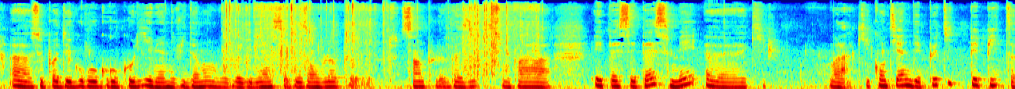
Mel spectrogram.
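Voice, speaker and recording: Quiet and very deep in pitch, a woman speaks at a moderate pace with fairly even intonation, as noticeable background noise plays behind her. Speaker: crafts YouTuber. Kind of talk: unboxing haul video. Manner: quiet, hushed; hesitant, many fillers.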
